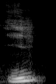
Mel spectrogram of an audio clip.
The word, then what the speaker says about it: 一: Note, here we pronounced E as E, second tone.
